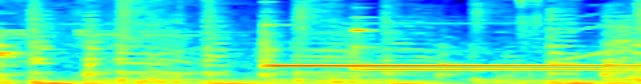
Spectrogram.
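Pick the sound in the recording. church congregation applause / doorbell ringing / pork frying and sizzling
doorbell ringing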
